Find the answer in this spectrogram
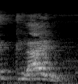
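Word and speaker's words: climb: बी इज not pronounce, B is silent.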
